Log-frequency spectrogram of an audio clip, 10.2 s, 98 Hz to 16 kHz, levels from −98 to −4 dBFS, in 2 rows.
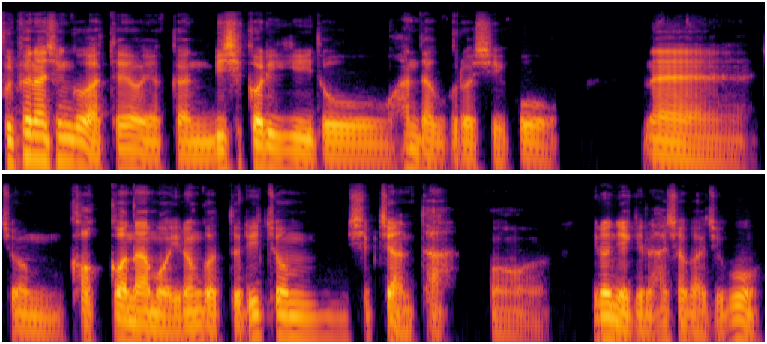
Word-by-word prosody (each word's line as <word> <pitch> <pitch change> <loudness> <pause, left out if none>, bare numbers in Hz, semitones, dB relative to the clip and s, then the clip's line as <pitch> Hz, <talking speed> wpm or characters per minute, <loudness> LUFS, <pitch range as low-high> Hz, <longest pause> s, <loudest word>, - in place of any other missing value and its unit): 불편하신 135 +1 +5
것 120 - +3
같아요. 95 -3 +2
약간 75 0 -2
미식거리기도 80 -6 +2
한다고 85 -6 -3
그러시고. 70 -1 -4 0.6
네 70 -7 0
좀 70 -3 -7
"걷거나 90 -3 +3
뭐 75 -3 +2
이런 85 +3 0
것들이 110 - -1
좀 110 -3 0 0.2
쉽지 - - -1
않다." 65 - -5 0.2
뭐 65 -2 -13 0.3
이런 110 -1 +5
얘기를 - - 0
하셔 - - -5
가지고. - - -4
80 Hz, 295 characters per minute, -25 LUFS, 70-95 Hz, 0.6 s, 불편하신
